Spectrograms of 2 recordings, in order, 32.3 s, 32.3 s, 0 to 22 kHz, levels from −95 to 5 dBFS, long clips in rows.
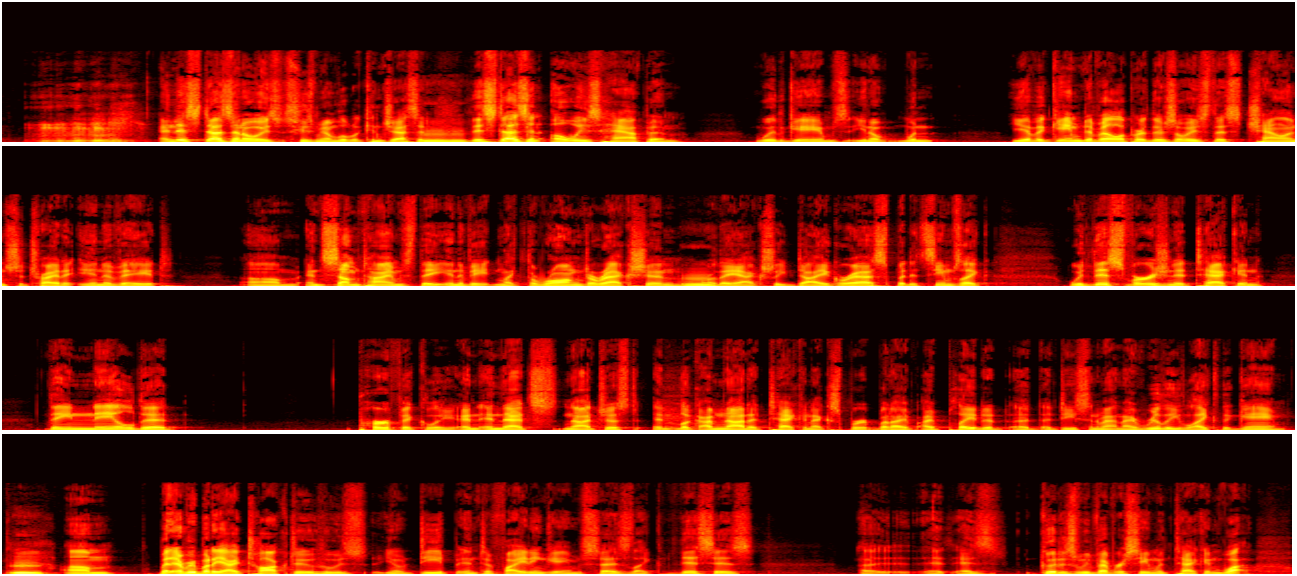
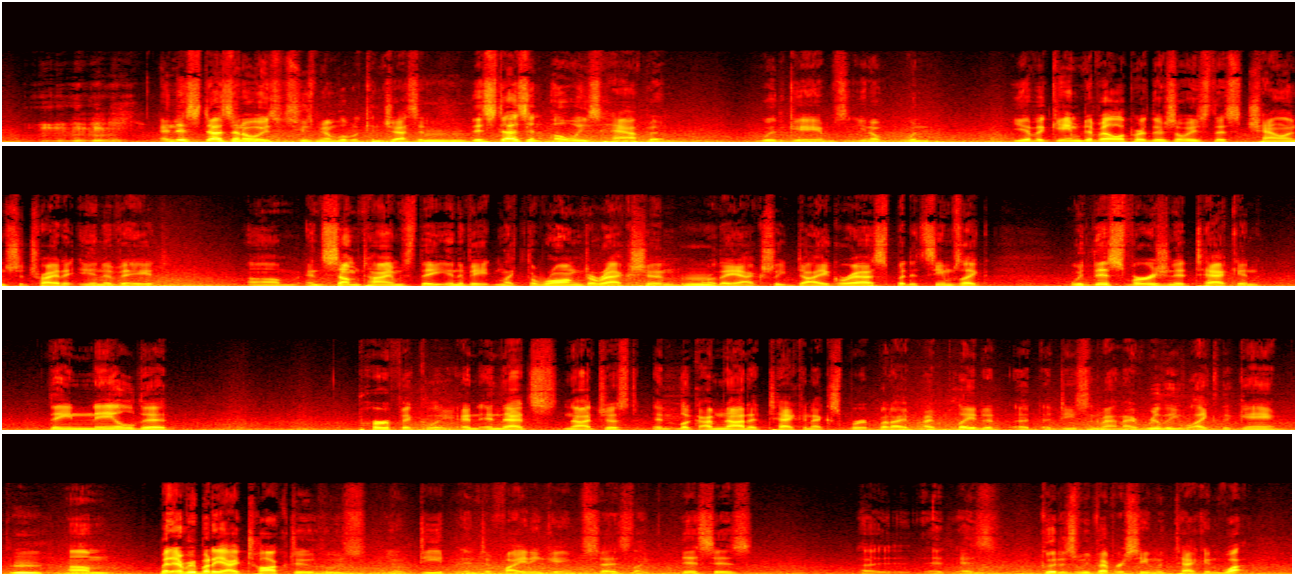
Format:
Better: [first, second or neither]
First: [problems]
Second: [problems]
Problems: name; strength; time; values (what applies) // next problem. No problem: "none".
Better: first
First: none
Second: wind noise on the microphone; occasional gusts; 15 dB below the speech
